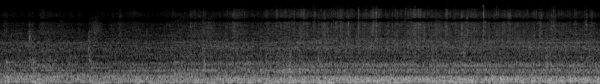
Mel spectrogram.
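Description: Fried rice being stir-fried in a frying pan: a steady sizzle with the scrape and tap of a wooden spatula against the pan, over the steady hum of a kitchen range hood fan.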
